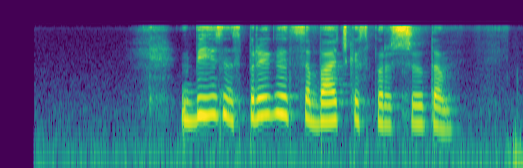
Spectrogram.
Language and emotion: Russian, neutral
